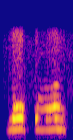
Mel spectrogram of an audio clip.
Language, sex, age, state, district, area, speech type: Goan Konkani, female, 30-45, Goa, Murmgao, rural, conversation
